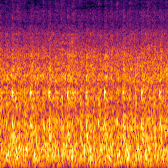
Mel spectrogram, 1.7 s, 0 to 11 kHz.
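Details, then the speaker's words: Balwan 450 diesel tractor after fitting a hard-to-find hydraulic pump and adding hydraulic oil, started to test the hydraulics by raising and lowering; even, steady idle clatter with no misses, knocks or surges; hydraulics working fine, normal running. "लिए tractor को start करते हैं और इसके hydraulic को up और down करके हम इसको चेक करते हैं"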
